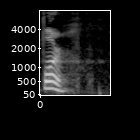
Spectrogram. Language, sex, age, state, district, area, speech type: Assamese, female, 60+, Assam, Dhemaji, rural, read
